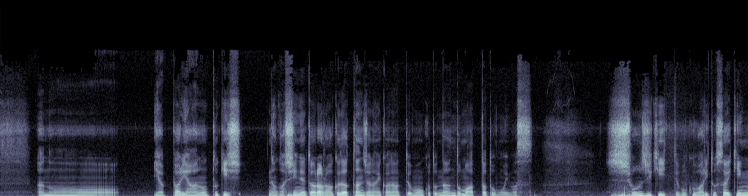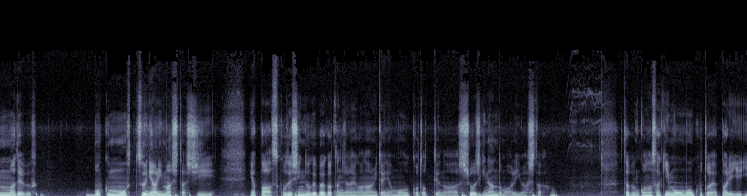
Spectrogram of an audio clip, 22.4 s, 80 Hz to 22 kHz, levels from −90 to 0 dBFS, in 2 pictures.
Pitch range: 85-105 Hz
